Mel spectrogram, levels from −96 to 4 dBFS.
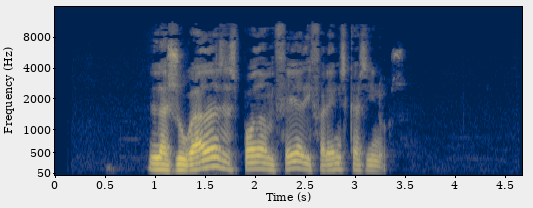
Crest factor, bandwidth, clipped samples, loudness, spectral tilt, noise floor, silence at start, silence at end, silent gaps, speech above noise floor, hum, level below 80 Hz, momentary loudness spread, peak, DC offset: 18 dB; 11 kHz; under 0.1%; -19 LUFS; -6 dB/octave; -77 dBFS; 0.95 s; 1.25 s; none; 58 dB; none; -66 dBFS; 14 LU; -2 dBFS; under 0.1%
